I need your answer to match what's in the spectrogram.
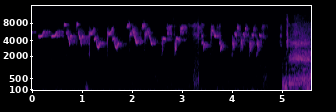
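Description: Indigo Bunting song: high, bright notes given in pairs, sweeping down and rising, ending in a quick run of doubled phrases; a brief break follows, then a soft rumble.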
